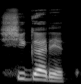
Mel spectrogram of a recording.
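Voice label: "сигарет", Komi, female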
